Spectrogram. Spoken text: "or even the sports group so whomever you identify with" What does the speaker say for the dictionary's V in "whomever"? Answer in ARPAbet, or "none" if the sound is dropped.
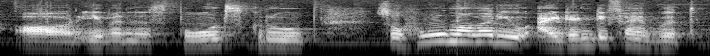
V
